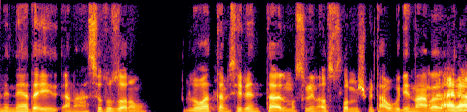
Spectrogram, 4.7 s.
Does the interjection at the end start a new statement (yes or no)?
yes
